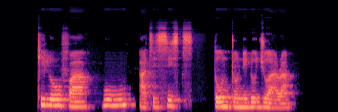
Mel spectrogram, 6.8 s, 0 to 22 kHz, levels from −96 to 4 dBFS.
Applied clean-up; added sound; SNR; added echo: none; none; none; none.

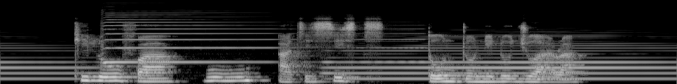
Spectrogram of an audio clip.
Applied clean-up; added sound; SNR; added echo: none; Bowed string instrument + Wind instrument, woodwind instrument; 5 dB; none.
